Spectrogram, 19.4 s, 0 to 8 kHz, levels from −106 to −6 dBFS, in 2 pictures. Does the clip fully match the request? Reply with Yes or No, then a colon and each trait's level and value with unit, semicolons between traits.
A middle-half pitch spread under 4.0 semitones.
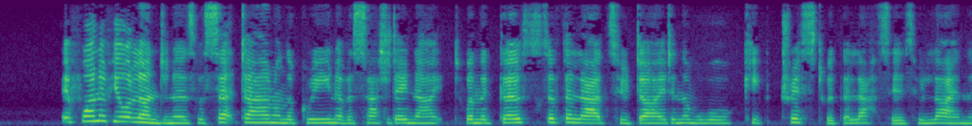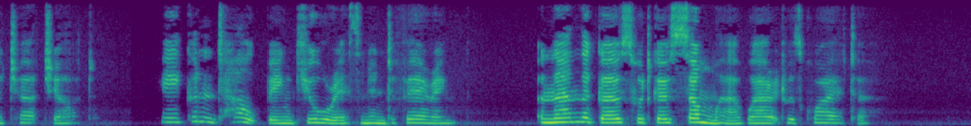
Yes: average, 2.9 semitones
